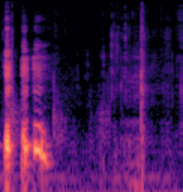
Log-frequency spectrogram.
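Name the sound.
throat clearing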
